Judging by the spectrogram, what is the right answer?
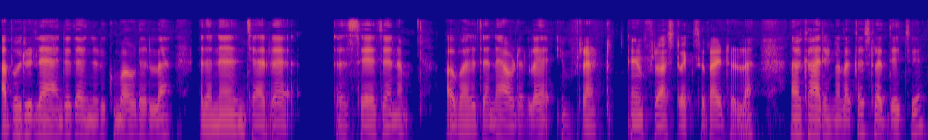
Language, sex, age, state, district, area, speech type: Malayalam, male, 18-30, Kerala, Kozhikode, rural, spontaneous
